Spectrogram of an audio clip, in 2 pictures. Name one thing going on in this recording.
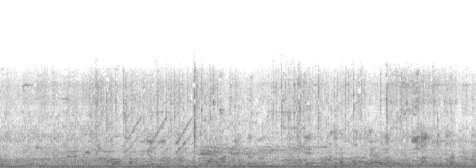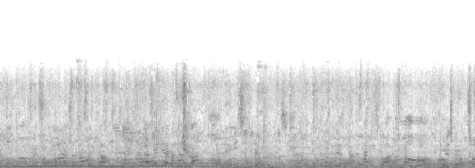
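Arcade game machines play loud electronic music and jingles.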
